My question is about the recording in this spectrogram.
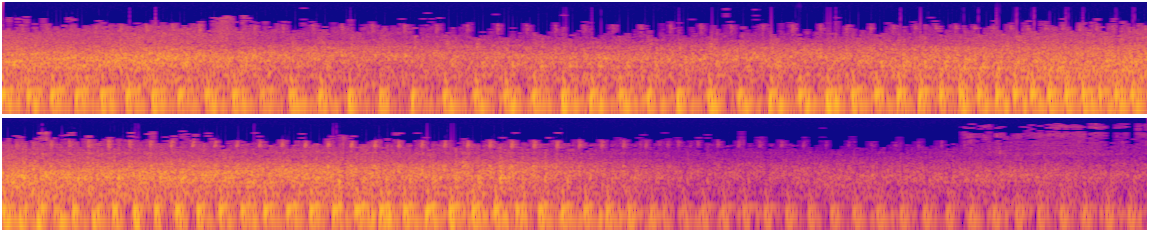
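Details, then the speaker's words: Royal Enfield Bullet single-cylinder engine at road speed after leaving the motorway: heavy steady thumping with a hard knock on each beat, less bad under load; rider suspects the big end, possibly the little end. "the Enfield did not sound well at all something seriously knocking in the engine which to me sounds like big end or little end"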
